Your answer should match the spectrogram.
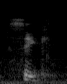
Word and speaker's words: Sig: Sig.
